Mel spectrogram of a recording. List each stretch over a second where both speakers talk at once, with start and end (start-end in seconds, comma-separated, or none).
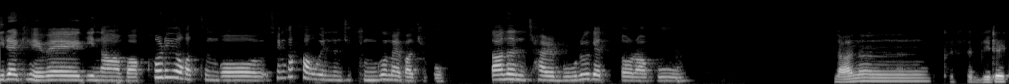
none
